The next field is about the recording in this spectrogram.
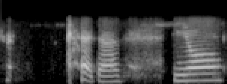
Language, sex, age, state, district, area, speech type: Assamese, female, 60+, Assam, Golaghat, rural, conversation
